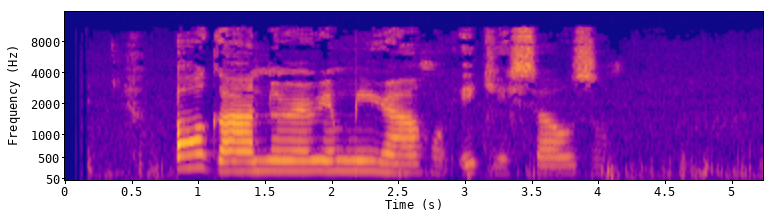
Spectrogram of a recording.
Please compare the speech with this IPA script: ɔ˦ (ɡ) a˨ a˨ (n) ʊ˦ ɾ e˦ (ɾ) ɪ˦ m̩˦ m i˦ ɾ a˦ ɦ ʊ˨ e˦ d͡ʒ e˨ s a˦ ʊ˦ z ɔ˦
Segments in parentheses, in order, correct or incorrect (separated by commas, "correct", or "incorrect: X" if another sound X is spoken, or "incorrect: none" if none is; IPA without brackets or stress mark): correct, correct, correct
